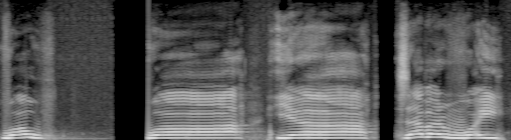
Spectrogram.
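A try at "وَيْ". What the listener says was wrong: وا نہیں، واو پورا پڑھنا ہے. واو یا زبر وئی. واو جلدی نہیں، جھٹکا نہیں آئے، نرمی سے. واو وئی. واو وئی.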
